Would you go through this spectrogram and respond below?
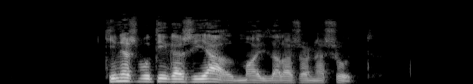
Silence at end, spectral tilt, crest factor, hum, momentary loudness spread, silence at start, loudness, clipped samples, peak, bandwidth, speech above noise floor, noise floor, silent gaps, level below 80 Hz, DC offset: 1.25 s; -6.5 dB/octave; 20 dB; none; 12 LU; 1.05 s; -20 LUFS; under 0.1%; -2 dBFS; 9.6 kHz; 57 dB; -76 dBFS; none; -56 dBFS; under 0.1%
